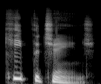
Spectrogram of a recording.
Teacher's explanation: Firm but kind tone with a small downward drop.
